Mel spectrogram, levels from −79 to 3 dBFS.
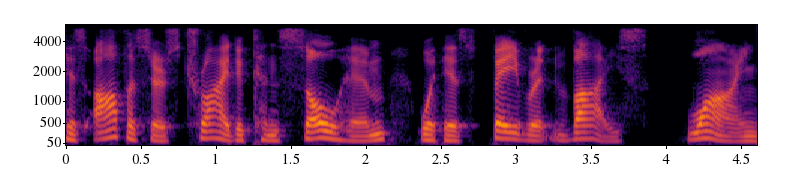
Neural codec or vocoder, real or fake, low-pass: none; real; 5.4 kHz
